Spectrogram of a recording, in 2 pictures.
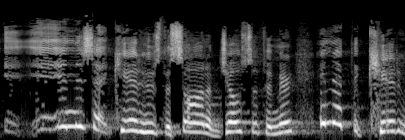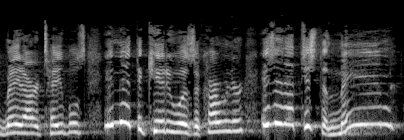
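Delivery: high-pitched mock disbelief, stretching the last question; incredulous townsfolk. Townsfolk who know the carpenter's kid question him, incredulous.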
